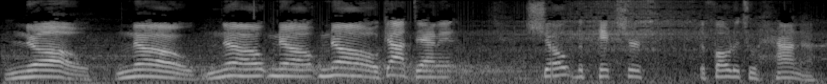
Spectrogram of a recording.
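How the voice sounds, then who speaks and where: A man's voice: high-pitched, very slow, background noise. A man on a game livestream, reading visual novel text aloud and commenting, stumbling over words as he goes. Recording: loud music under the voice. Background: loud background music.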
